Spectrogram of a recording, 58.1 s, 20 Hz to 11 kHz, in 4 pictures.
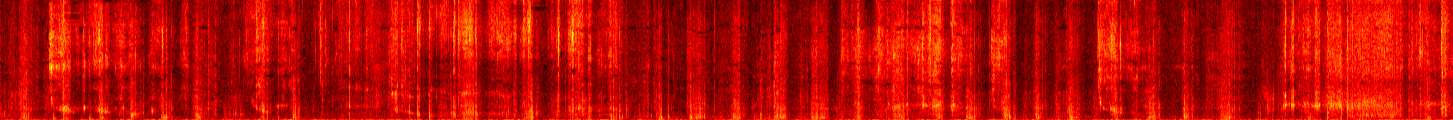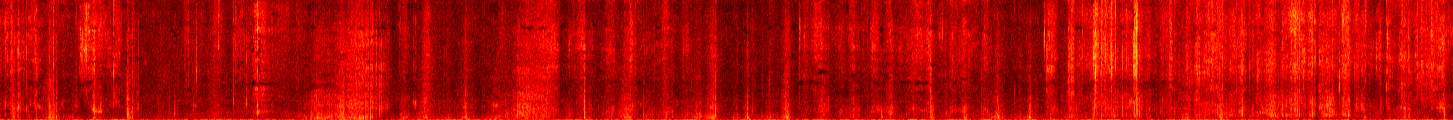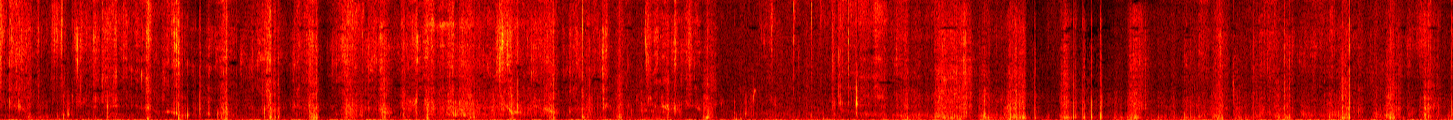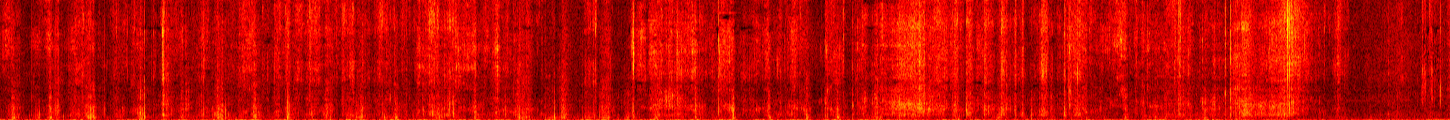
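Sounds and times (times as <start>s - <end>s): crunching and chewing frost: 0.0s - 58.0s
spoon scraping frost off ice: 49.9s - 57.1s.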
